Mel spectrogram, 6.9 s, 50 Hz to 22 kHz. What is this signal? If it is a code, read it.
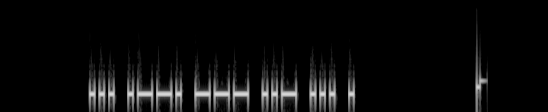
Morse code, heard as a keyed tone, about 20 wpm, 700 Hz. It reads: SPOUSE
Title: 6 Letter Words - First 3 Letters Given - 20wpm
